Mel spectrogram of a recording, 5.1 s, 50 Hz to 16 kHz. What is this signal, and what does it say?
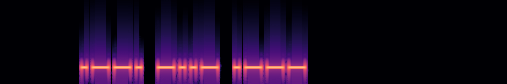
Morse code, heard as a keyed tone, about 22 wpm, 700 Hz. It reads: PXJ
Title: USA Call Sign Postfixes - 3 Letters 22wpm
